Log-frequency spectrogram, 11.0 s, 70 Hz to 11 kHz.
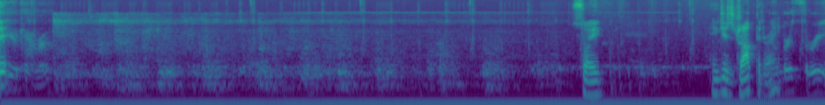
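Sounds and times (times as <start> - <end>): muffled indistinct sounds: 0.0 - 11.0
steady low hum: 0.0 - 11.0.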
